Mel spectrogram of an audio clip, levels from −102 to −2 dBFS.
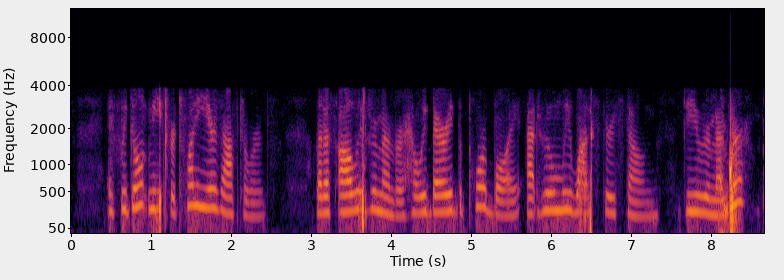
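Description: Throughout, the speech has a buzzy, gravelly roughness and a narrow band from about 150 Hz to 3.5 kHz. This is the GSM full-rate codec, which fits a 13 kbps stream. It rebuilds the voice from a vocal-tract model driven by sparse, regularly spaced excitation pulses.

At 1.06–1.23 s, 3.60–3.70 s, 6.34–6.53 s and 8.10–8.38 s the voice breaks into squawks, pops and gargling. These are GSM bit errors. Corrupted filter, pitch or gain values reach the decoder, warping the spectrum or spiking the level for several frames.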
